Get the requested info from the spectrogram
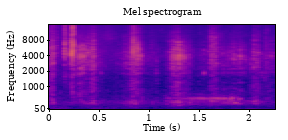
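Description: A person chewing crunchy Cheetos cheese puffs, with soft, irregular crunches, and a quiet closed-mouth 'mm' in the second half.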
